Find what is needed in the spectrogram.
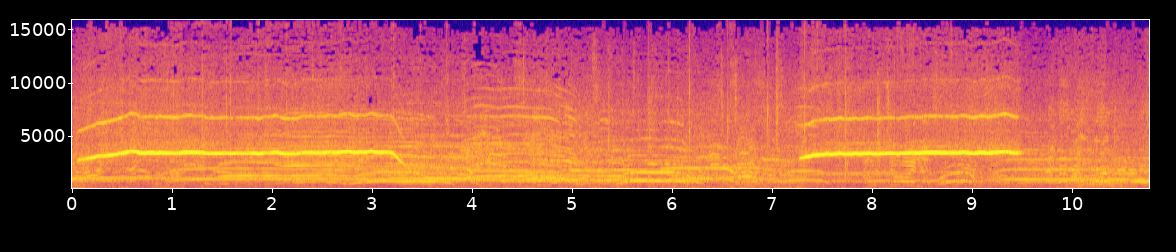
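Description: Street crowd cheering and shouting, many voices overlapping. Over it, a high steady whistle blast of about three seconds near the start and a second, shorter one near the end.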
